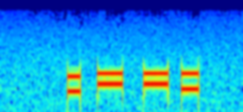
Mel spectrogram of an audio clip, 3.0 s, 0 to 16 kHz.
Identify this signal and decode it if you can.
DTMF, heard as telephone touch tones, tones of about 250 ms. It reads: 1005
